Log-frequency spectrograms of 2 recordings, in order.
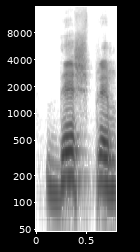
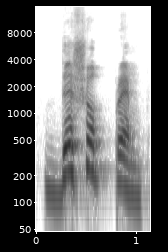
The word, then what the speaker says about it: দেশপ্রেম: দেশপ্রেম শব্দের সঠিক উচ্চারণ কোনটি? নরমালি আমরা পড়ার সময় দেশপ্রেম পড়ি। এই কারণেই আমাদের পরীক্ষায় এটা ভুল হয়। মূলত এই শব্দটি হচ্ছে দেশপ্রেম।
